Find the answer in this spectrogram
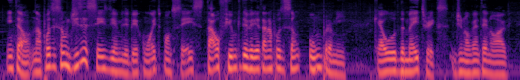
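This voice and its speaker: A man's dark, mellow voice at medium pitch, with ordinary pitch variation and a fairly slow pace. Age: 30s. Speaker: podcast host. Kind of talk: casual chat. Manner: halting, with fillers and repetitions.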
